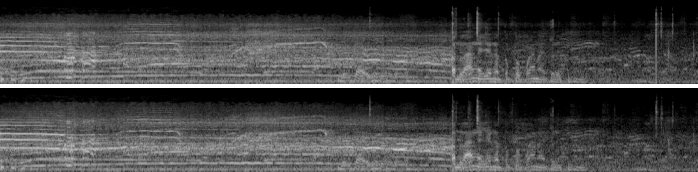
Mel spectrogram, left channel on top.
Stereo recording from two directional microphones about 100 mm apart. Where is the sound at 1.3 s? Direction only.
30° left (ahead or behind).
